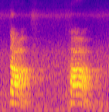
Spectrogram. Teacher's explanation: आप बोल के देख लीजिएगा, ता, था। आप देख रहे होंगे कि आपकी जीभ जो है आपके दांतों को छू रही है, तभी वो शुद्ध उच्चारित हो रहा है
